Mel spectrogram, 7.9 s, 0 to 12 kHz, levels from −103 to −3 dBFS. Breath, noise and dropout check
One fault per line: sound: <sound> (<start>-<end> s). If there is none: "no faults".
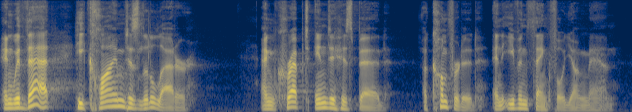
no faults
